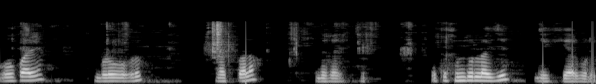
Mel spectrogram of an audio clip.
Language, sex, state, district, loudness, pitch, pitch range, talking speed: Bengali, male, West Bengal, Purulia, -19 LUFS, 160 Hz, 145-180 Hz, 100 wpm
